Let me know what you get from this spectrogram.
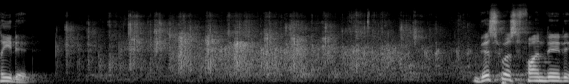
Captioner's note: audience applauding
